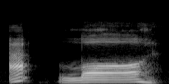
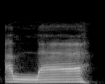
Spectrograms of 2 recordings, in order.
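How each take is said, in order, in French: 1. Le son l est lourd et emphatique. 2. Le son l est léger, non emphatique. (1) "en emphatisant le lam" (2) "comme Bismillah"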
